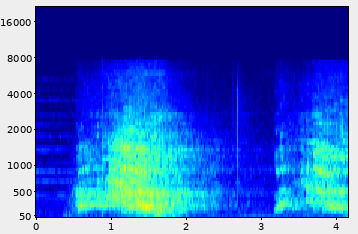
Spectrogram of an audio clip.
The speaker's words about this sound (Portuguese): Tem um leão aí para o pessoal tremer em casa?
